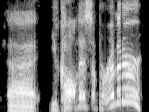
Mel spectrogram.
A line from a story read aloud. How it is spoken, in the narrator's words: he barks orders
